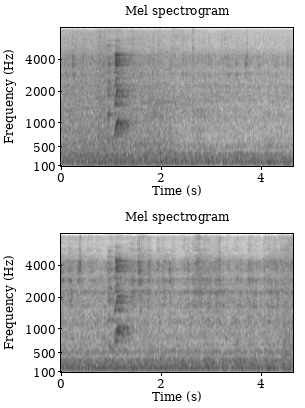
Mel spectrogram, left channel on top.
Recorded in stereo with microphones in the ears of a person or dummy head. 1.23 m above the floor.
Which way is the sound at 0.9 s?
80° left.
